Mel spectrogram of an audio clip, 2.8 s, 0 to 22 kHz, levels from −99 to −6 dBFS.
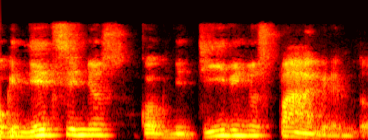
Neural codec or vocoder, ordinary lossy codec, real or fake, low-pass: none; Opus, 64 kbps; real; 10.8 kHz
